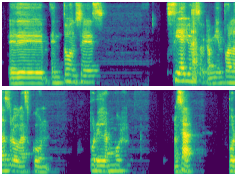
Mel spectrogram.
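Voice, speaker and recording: A very deep, low-pitched woman's voice in a Mexican accent, fairly even in intonation and at a very slow pace. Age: 40s. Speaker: actress. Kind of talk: interview.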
